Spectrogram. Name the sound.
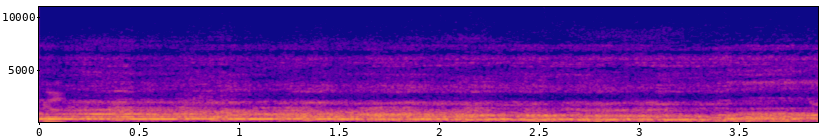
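howler monkey calls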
